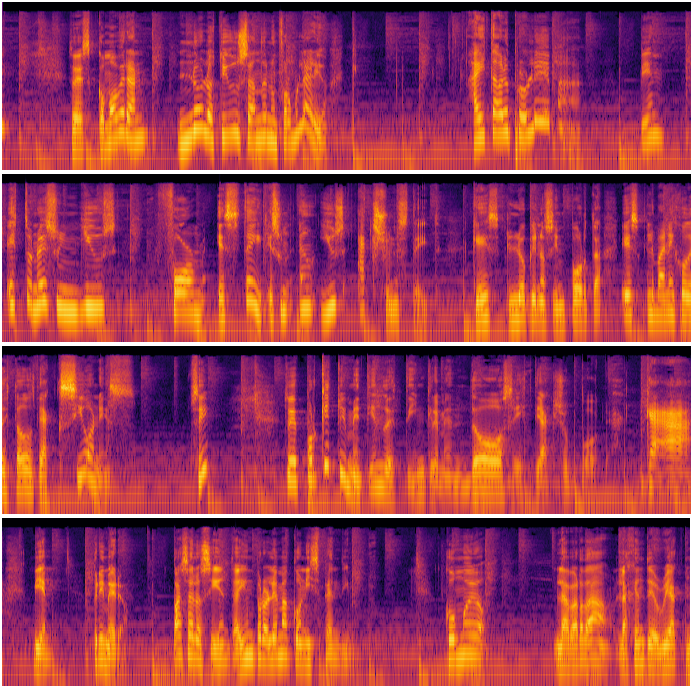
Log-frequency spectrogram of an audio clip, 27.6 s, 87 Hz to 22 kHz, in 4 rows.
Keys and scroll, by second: 1.0 Escape, 16.6-18.2 typing, 18.0 Escape, 19.2 Escape, 19.5 k, 22.8 j, 23.1 l, 24.0 v, 24.5 e, 25.0 Escape.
